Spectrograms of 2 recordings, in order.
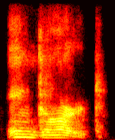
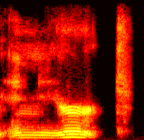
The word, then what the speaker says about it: Ingart: they came to America, they pronounced her last name or the family name Ingart. Well, apparently people were having trouble with pronouncing Ingart, so they changed it to Inyurt.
